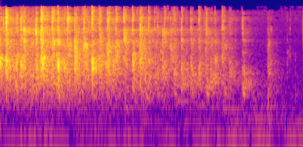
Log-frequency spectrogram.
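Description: An audience at a Christian gathering claps together to thank a church sister for her testimony, a dense, steady patter of many hands, fairly loud at first and gradually thinning and softening toward the end. No one speaks over it.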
